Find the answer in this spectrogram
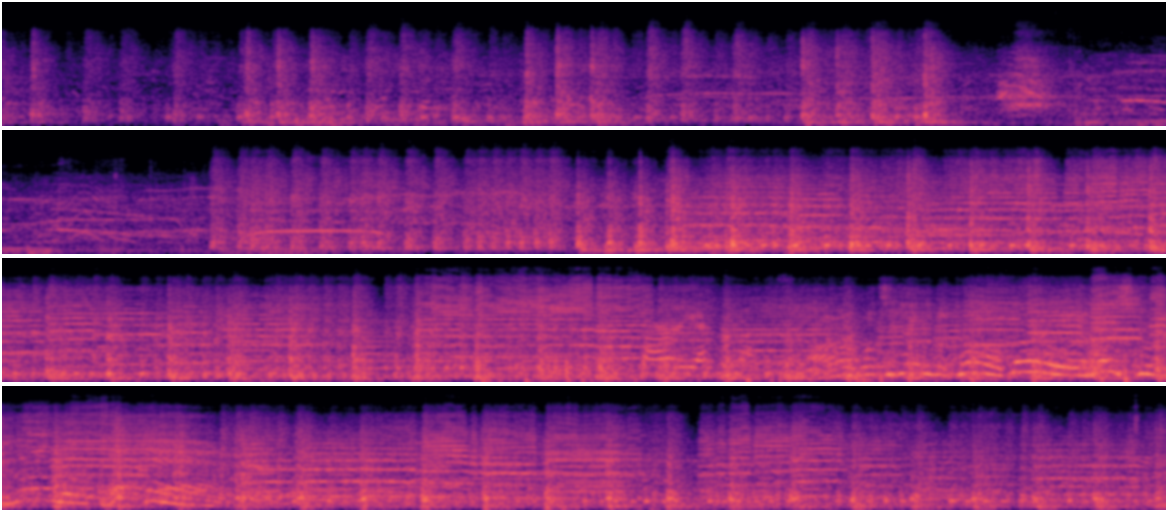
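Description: High school pep band playing. Drums keep a beat alone at first, then trumpets and low brass, including a sousaphone, come in about ten seconds in and the music grows louder.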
